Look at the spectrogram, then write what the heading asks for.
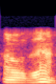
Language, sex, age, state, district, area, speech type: Kannada, male, 30-45, Karnataka, Chitradurga, rural, conversation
